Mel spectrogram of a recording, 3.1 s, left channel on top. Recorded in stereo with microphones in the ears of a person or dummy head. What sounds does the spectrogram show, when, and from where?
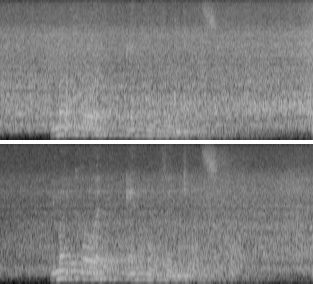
0.5 s a man speaking: centre (ahead or behind), 3 m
